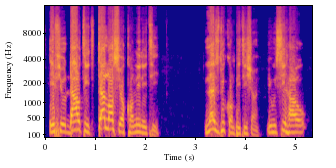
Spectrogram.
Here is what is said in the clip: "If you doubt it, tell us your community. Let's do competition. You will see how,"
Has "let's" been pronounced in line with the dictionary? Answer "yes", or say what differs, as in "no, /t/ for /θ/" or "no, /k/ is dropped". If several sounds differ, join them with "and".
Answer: yes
